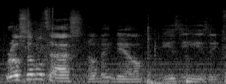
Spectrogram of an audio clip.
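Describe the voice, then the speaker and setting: A man's voice: mid-range voice, big pitch swings, a little fast, far from the mic, loud music behind the voice. A man hosting a radio group in a folksy, easygoing way, explaining things in casual instructional chat. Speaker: radio shop owner hosting a walkie-talkie group channel.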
